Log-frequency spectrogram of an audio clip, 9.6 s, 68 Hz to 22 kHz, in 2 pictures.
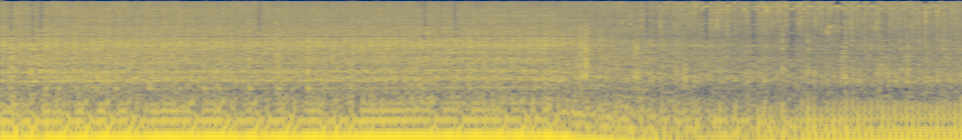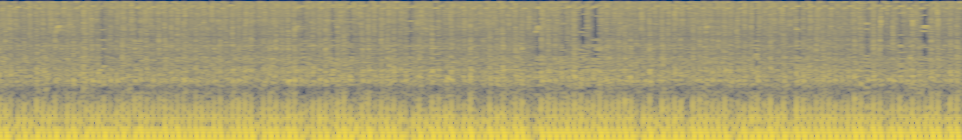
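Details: OMC 2.5 L 140 hp sterndrive in a 1981 Sea Sprite, on water muffs after sitting since winterizing, temperature coming up: revs drop after a few seconds to a smooth, even idle with a steady low beat and no misses or knocks. Normal idle.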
